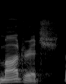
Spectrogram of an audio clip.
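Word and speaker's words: Modrić: No, the name of the player that I just butchered his name, Mudrick. It reminds me of I just call him Luka Modric. That's what I just call him. – Modric. Okay, yeah, that works for me.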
